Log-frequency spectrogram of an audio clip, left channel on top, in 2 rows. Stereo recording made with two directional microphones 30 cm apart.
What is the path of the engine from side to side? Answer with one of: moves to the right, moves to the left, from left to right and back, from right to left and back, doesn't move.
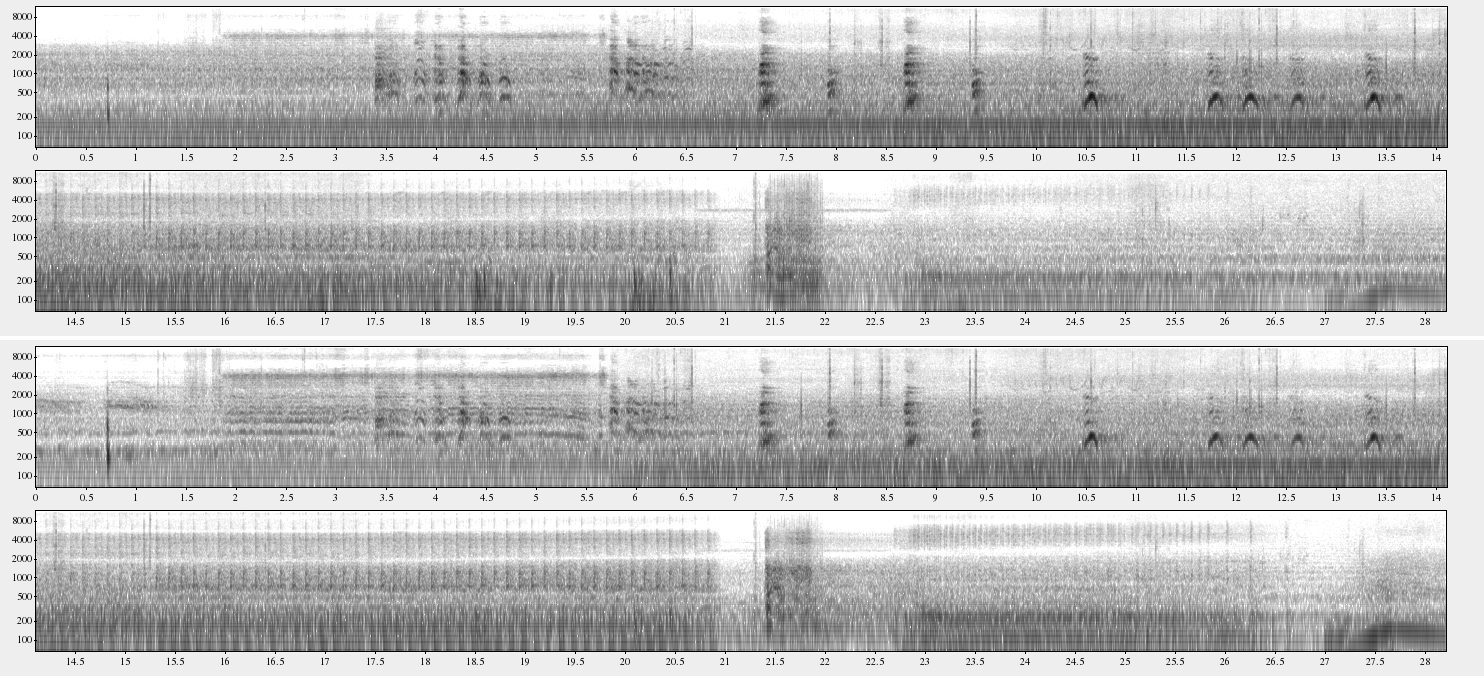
moves to the right.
